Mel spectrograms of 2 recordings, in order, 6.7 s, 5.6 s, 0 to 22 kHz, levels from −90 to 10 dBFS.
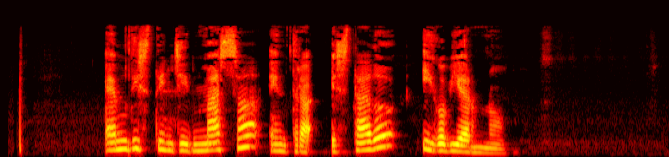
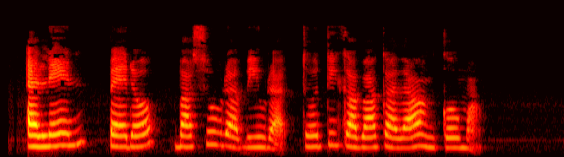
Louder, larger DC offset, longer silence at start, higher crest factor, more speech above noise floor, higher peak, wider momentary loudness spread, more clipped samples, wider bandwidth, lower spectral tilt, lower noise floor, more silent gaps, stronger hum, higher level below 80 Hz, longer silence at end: first, -21 LUFS vs -28 LUFS; neither; first, 1.05 s vs 0.25 s; second, 18 dB vs 24 dB; about the same, 50 dB vs 48 dB; about the same, -4 dBFS vs -6 dBFS; second, 10 LU vs 15 LU; neither; about the same, 11.5 kHz vs 11.5 kHz; first, -4 dB/octave vs -2.5 dB/octave; second, -70 dBFS vs -76 dBFS; neither; neither; first, -72 dBFS vs under -90 dBFS; first, 1.65 s vs 0.85 s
